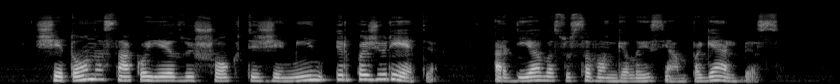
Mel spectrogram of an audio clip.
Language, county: Lithuanian, Vilnius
